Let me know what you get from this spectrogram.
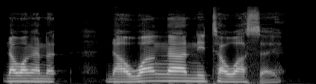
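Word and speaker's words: Nawaqanitawase: Nawanganitawase. Nawanganitawase. – It's a fucking pretty good crack, mate. – Because Q's are pronounced like NG in Fijian, I believe.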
